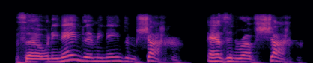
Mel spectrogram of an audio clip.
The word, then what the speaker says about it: Shach: So he told him, so when he named him Shach, as in Rav Shach. But some people have problems pronouncing the ha, right? The cha sound. So he can never pronounce it, he just said Shah.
